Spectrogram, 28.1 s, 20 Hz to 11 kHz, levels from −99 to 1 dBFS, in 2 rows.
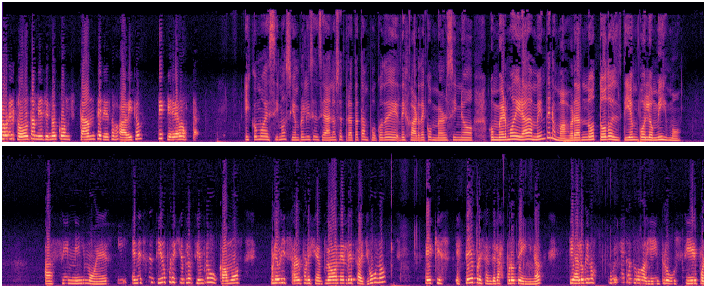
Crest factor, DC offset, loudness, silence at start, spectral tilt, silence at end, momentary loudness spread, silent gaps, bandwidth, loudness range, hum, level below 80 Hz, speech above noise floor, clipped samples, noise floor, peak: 16 dB; under 0.1%; -18 LUFS; 0 s; -5 dB/octave; 0 s; 11 LU; none; 11 kHz; 7 LU; none; -48 dBFS; 41 dB; under 0.1%; -59 dBFS; -4 dBFS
